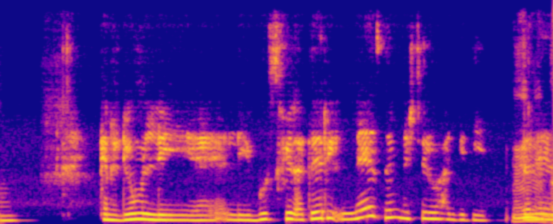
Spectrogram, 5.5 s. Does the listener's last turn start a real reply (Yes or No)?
Yes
